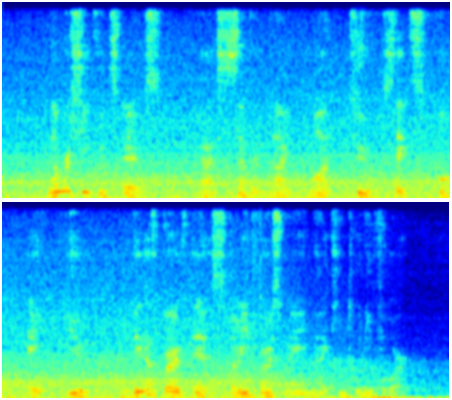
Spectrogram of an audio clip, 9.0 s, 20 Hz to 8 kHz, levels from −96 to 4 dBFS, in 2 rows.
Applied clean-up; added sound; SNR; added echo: none; Mechanisms; -2 dB; reverberation time 0.2 s.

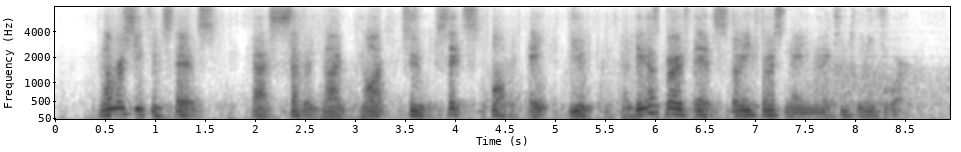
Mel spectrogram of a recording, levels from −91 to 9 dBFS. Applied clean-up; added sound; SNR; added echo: neural separator model SepFormer DNS4.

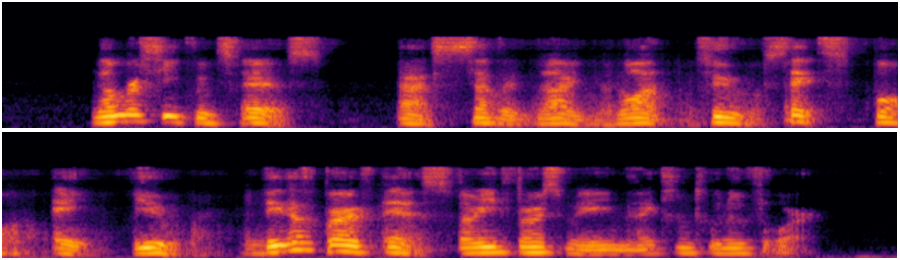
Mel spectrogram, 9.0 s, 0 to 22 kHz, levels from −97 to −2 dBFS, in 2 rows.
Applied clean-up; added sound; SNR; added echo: neural mask model DeepFilterNet 3.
